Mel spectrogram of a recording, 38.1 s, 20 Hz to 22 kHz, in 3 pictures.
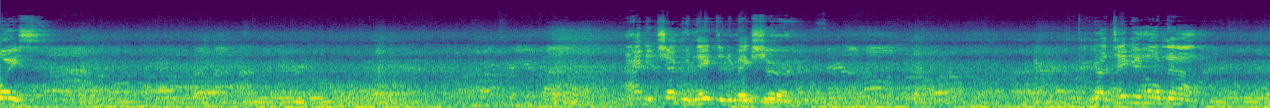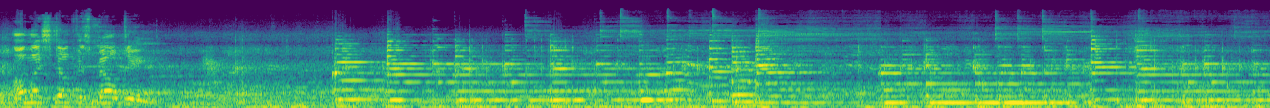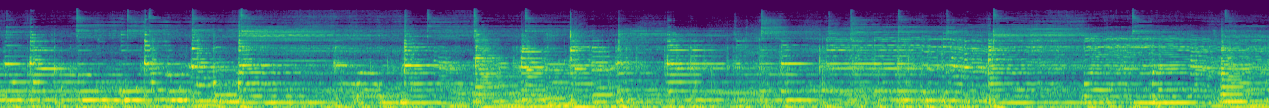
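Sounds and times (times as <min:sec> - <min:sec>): drum kit: 0:00.0 - 0:38.0
electric ukulele held notes: 0:15.9 - 0:38.0.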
